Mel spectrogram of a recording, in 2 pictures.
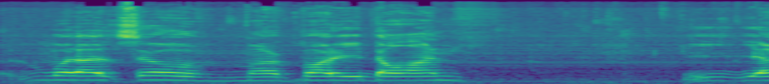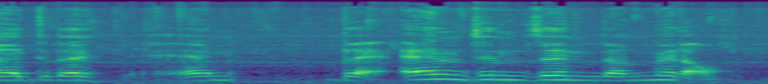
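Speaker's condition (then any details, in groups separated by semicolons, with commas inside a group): Cerebral palsy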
